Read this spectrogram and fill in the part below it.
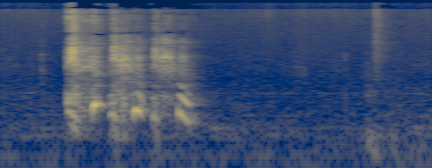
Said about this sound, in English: excuse me, I'm just going to cough.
